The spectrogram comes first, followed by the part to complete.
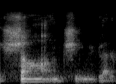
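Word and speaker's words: Shang-Chi: points during the movie lets everyone know it's pronounced shangi shangi you got to pronounce it right it's like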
